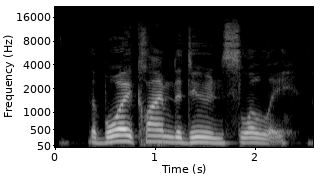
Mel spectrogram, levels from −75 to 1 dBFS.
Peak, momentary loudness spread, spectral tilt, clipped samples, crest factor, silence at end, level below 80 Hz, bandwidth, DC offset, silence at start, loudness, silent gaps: -8 dBFS; 14 LU; -6.5 dB/octave; under 0.1%; 16 dB; 0.25 s; -64 dBFS; 15 kHz; under 0.1%; 0.35 s; -24 LUFS; none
